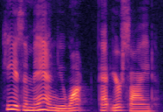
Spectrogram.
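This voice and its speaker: Woman reading as measured, earnest master of the house. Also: mid-range voice, lively intonation, a bit bright.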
